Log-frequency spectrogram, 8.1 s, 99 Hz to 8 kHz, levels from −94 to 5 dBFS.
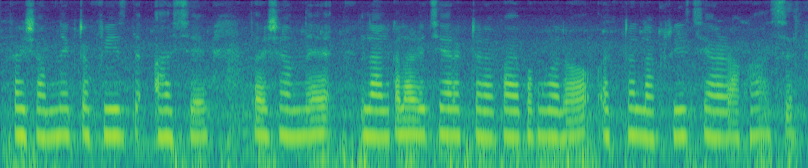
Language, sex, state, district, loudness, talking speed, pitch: Bengali, female, Assam, Hailakandi, -15 LUFS, 135 wpm, 220 Hz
